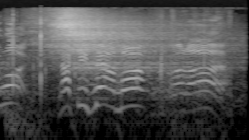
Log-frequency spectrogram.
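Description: Indistinct voices talking, quieter than the commentary around them, with a brief high hiss about half a second in.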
